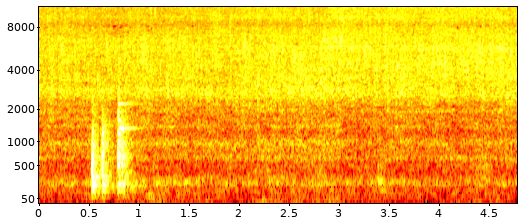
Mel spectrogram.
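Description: Raw chicken pieces frying in hot oil with onion in a kadai, a steady sizzle; about half a second in, three quick sharp knocks.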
